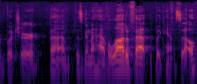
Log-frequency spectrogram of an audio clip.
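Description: A woman with an American accent at a moderate pace. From US Northeast (suburban New Jersey). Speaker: homestead supply shop owner. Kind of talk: interview and demonstration. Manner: casual with frequent fillers and laughter.

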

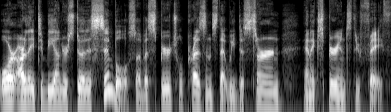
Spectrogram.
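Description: At a moderate pace, a man speaks in an unremarkable speaking voice with a fairly high pitch and ordinary pitch variation. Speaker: pastor. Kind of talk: religious teaching podcast.

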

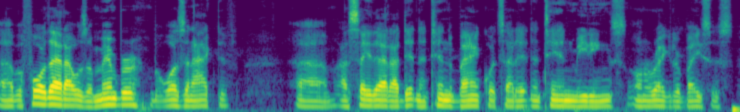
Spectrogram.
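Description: A man's fairly low voice with an American accent, flat and monotone, at a fairly quick pace. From East Texas. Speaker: angler and conservation volunteer. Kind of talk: casual interview.

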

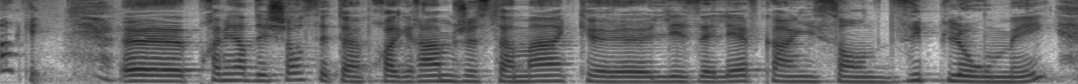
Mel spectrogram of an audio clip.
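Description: The woman's pitch is fairly low. Her intonation stays fairly even. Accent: Quebec. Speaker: florist teacher. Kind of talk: radio interview. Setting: studio.

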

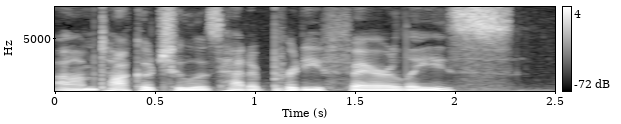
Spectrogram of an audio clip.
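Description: In a very clean recording with a silent background, a woman speaks with an American accent. Her pitch is very deep and low, and her intonation is monotone and flat. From California, Egyptian heritage. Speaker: restaurant owner. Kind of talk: interview.

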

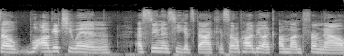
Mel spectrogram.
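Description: With an American accent, a woman speaks at medium pitch. Her delivery is fairly quick, in a monotone, flat intonation. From Texas. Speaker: stand-up comedian. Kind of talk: casual chat. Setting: studio.

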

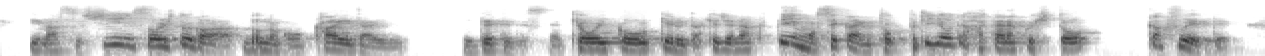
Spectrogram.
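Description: Fairly quick and fairly high for a man, this dark, mellow voice makes very wide pitch swings and big shifts in loudness. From Tokyo, Japan. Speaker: design futurist. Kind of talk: podcast interview. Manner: polite, formal.

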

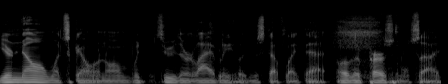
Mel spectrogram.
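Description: On a very clean recording with a silent background, the man talks with ordinary pitch variation. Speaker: firefighter. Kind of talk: interview. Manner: halting.

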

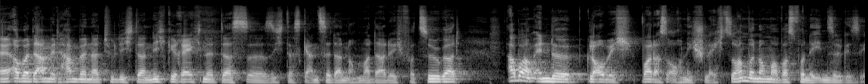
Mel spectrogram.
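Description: Very rapid speech from a man, pitched in the middle range, its rise and fall ordinary. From Düsseldorf, western Germany. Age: 30s. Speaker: hiker and traveller, mechanical engineer. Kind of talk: casual interview chat. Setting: in a living room at home, in person.

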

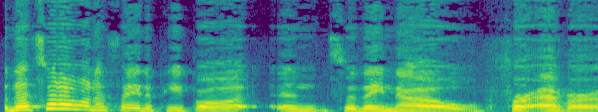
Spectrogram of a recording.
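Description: In an American accent, a woman with an unremarkable speaking voice and medium pitch talks at a fairly quick pace. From Florida. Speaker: bluegrass singer. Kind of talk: casual interview chat.

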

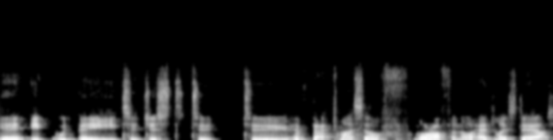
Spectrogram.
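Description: Speaking at a fairly slow pace, a man with an Australian accent holds a fairly low pitch in a monotone, flat intonation. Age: 40s. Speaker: bakery business CEO. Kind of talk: interview. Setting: video call.

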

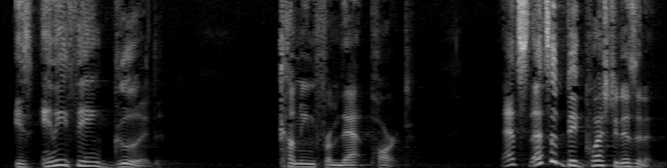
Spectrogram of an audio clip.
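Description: A man with an American accent speaks at a fairly slow pace and a fairly high pitch, with very wide pitch swings and long, frequent pauses. The recording is very clean, with a silent background. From Ohio. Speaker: pastor. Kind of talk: sermon.

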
